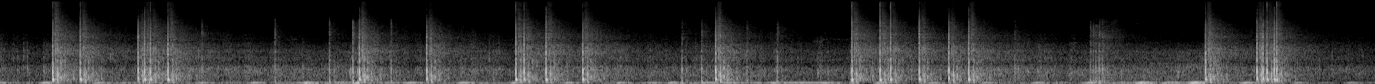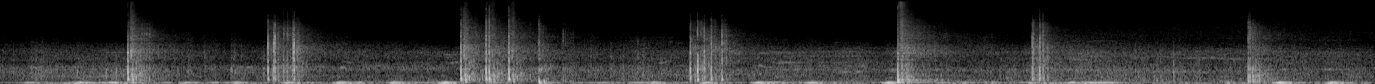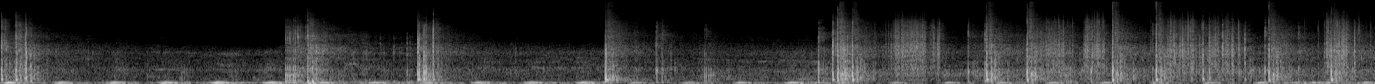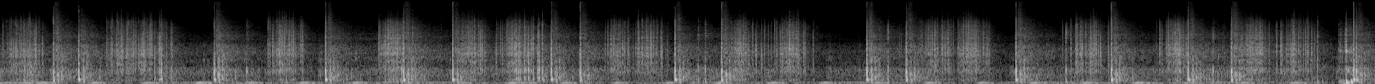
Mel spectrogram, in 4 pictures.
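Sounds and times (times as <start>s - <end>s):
fireworks bangs and crackles: 0.0s - 55.0s.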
